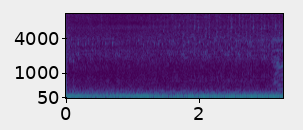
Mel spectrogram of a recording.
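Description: A tuned 1.4 Opel Corsa engine runs loudly nearby through a stainless steel exhaust with a deep, lumpy rumble, holding a steady choppy idle throughout.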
